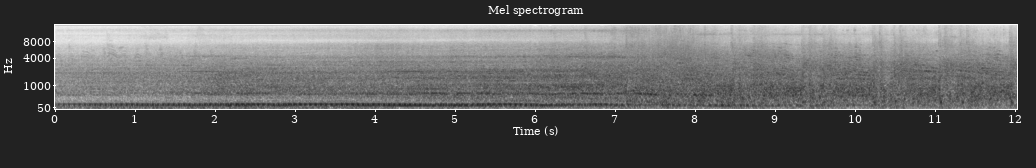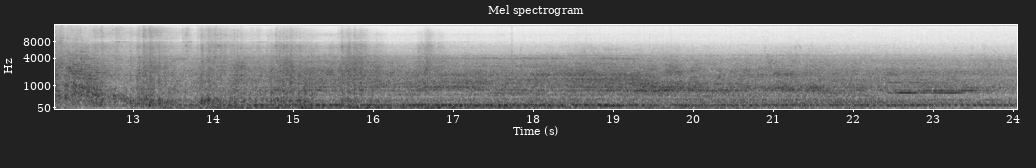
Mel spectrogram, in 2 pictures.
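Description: DSB class Mz Nohab-built, GM-engined diesel-electric locomotive running at speed as it passes, its engine a steady low drone under the rumble of the train. Wheels clatter over rail joints through the middle stretch.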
